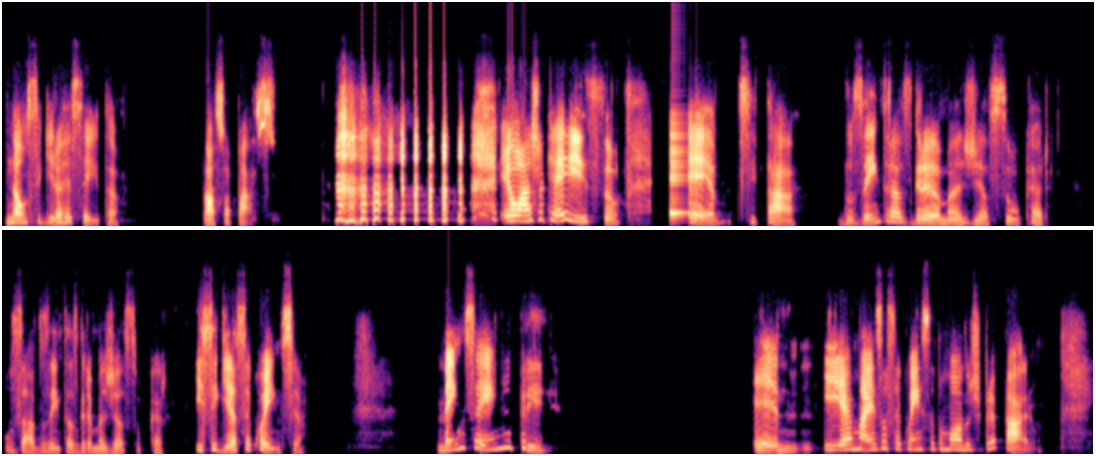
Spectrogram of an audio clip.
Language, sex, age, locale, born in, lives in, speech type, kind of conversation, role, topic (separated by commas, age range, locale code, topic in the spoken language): Portuguese, female, 35-39, pt-BR, Brazil, Portugal, conversation, podcast, guest, Como você ensina essa receita para alguém que nunca cozinhou?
